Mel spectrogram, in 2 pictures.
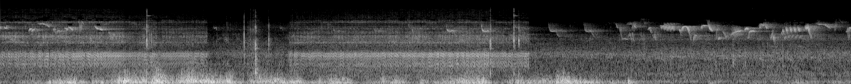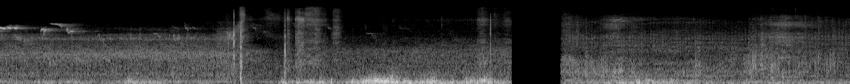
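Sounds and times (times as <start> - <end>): songbird twittering: 0.0 - 11.3
low rumble: 12.0 - 17.0.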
